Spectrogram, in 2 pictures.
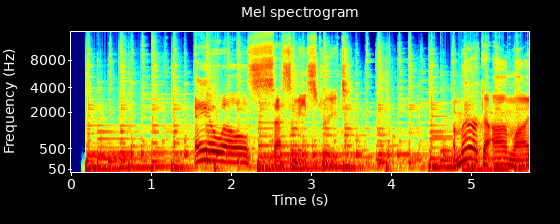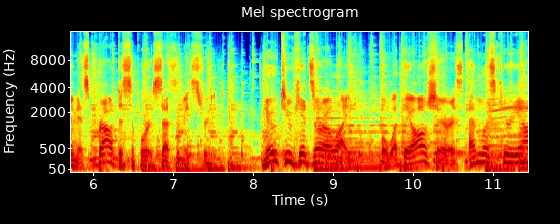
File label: voice over; AOL Sesame Street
